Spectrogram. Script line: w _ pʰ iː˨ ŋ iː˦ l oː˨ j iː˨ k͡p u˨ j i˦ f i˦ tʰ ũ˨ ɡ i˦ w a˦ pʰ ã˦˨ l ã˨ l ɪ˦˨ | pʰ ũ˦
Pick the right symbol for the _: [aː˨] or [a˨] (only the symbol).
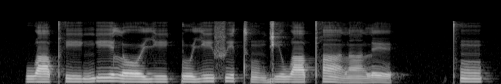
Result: a˨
